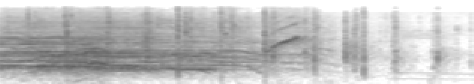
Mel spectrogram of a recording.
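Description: Audience at the trailer launch of the film Notebook, with Salman Khan, breaking into applause and cheering: loud, dense clapping with whoops that fades after a second or two into scattered claps and quiet hall sounds.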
